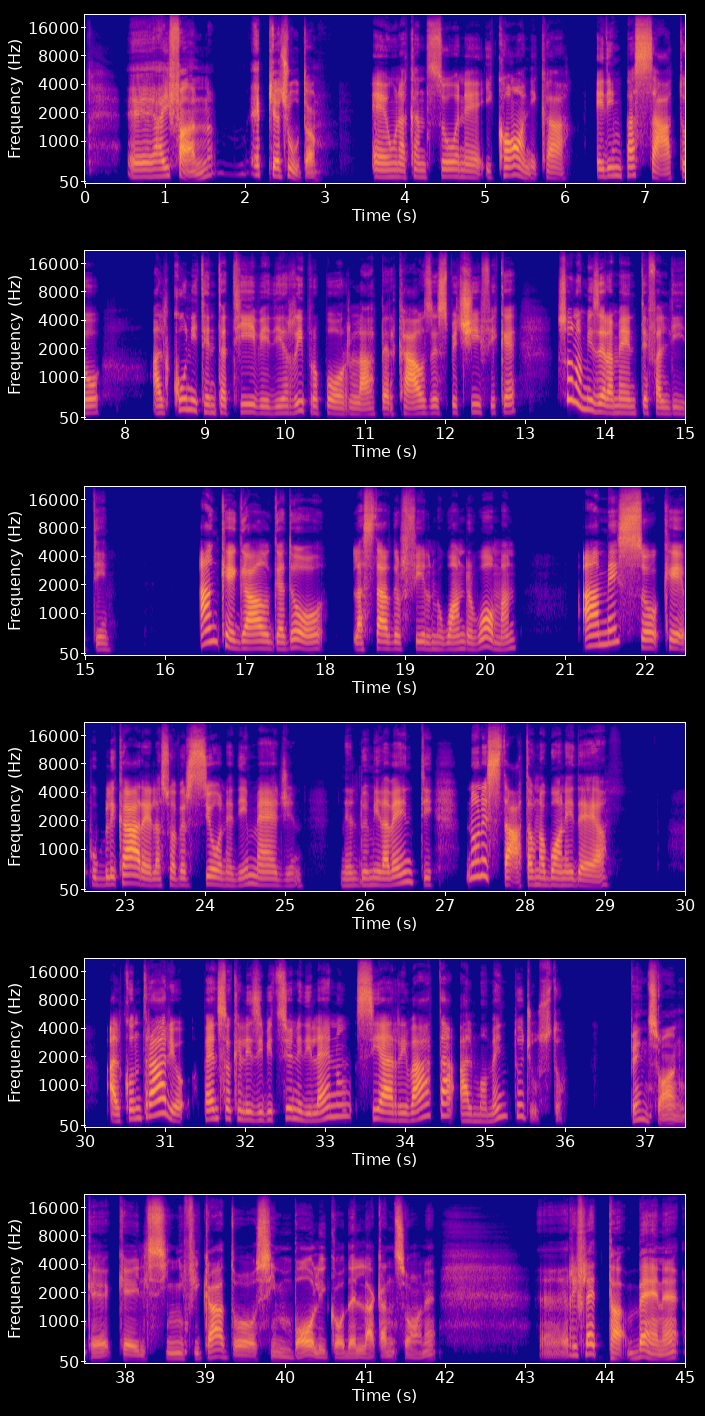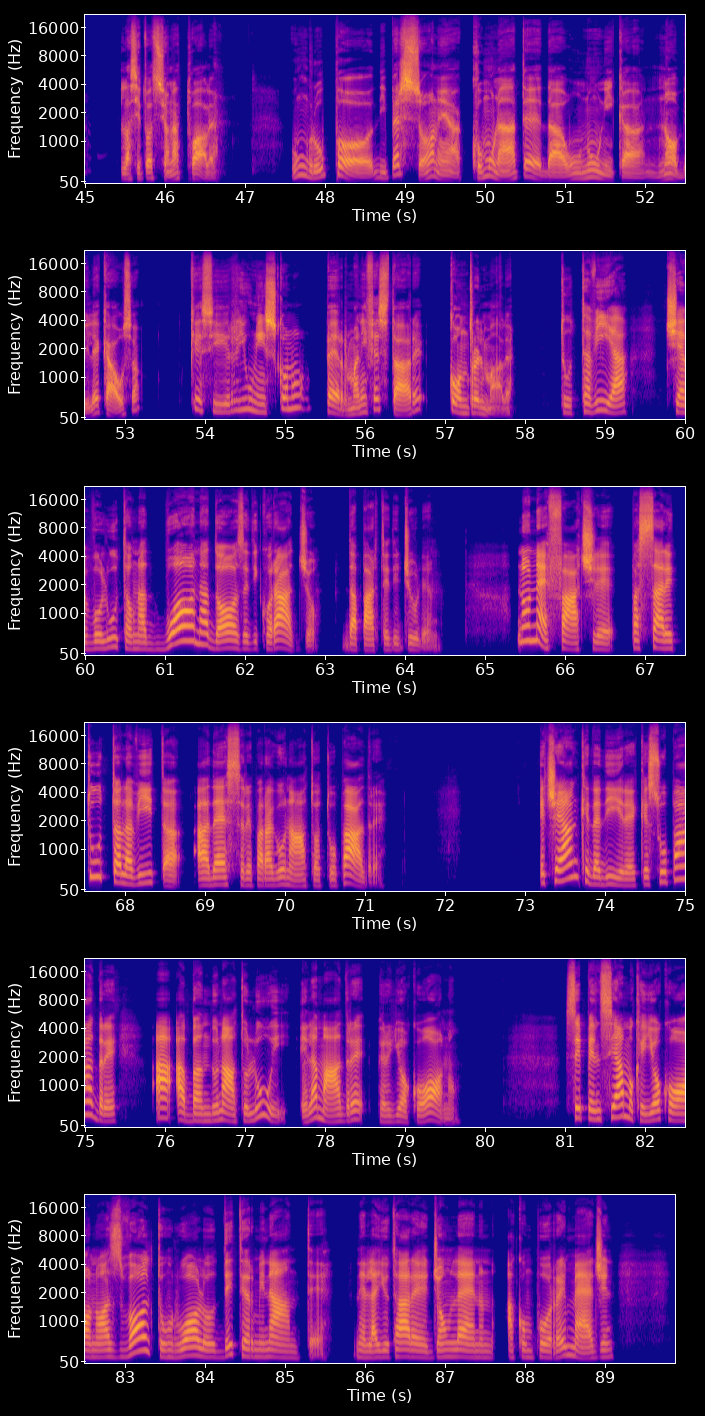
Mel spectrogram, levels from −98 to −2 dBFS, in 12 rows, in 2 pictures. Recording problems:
thin; very; fading below 800 Hz

